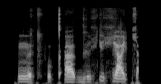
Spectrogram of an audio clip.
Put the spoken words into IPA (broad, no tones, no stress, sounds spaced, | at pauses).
n ʊ t͡sʼ ʊ kʼ a ə̯ ɡ y ç ɾʲ ʊ ç a c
